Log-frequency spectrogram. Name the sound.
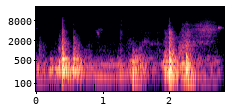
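door being closed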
